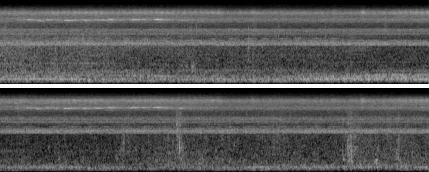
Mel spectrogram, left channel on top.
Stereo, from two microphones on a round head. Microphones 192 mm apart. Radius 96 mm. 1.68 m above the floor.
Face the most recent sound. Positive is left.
turn(degrees=-20)  # may be behind; listen again after turning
